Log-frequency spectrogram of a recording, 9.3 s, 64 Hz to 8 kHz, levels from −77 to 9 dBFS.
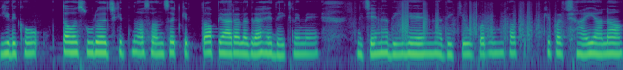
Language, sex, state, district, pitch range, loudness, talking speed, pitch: Hindi, female, Goa, North and South Goa, 200-215 Hz, -18 LUFS, 150 wpm, 205 Hz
